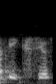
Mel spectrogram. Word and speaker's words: Bixio: Intanto ho detto giusto, via Bixio? – Quella sì, via Bixio, sì, sì, sì, una via storica di Parma.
